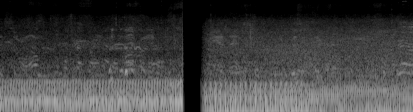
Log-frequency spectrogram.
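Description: A motorcycle engine idling steadily with a low, fluttering rumble, under voices talking in the background. The sound cuts out completely for a moment a little before the middle, then resumes.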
